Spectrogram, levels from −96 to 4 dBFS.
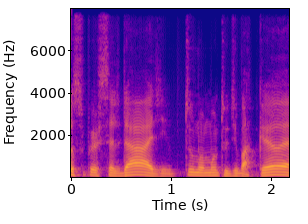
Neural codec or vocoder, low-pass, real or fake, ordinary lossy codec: codec, 16 kHz, 0.5 kbps, X-Codec, HuBERT features, trained on LibriSpeech; none; fake; none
